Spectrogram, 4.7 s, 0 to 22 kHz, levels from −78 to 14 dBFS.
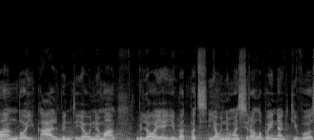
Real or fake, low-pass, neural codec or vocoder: fake; 14.4 kHz; vocoder, 48 kHz, 128 mel bands, Vocos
